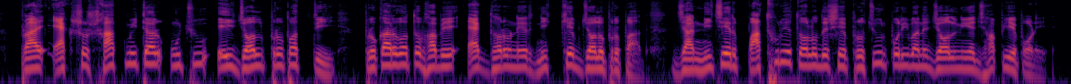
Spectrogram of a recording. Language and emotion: Bengali, neutral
